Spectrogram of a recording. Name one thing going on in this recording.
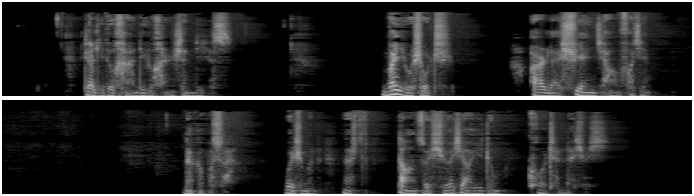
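An elderly man speaks calmly and slowly, close by, with pauses.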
